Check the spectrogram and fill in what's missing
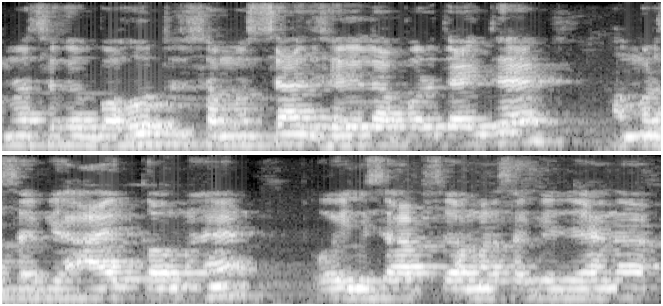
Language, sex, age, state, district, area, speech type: Maithili, male, 30-45, Bihar, Sitamarhi, rural, spontaneous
